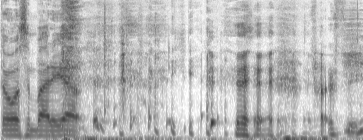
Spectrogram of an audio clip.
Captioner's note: laughing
